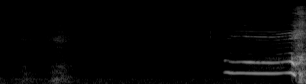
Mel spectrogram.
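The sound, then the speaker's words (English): A dog, Chica, lying asleep on a couch, makes a sudden high, steady whining note lasting under a second, then gives a short, breathy snort-like burst. Only faint background hiss precedes it, with no talking. “If you heard that, that was the first appearance of our dog, Chica, on the podcast.”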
